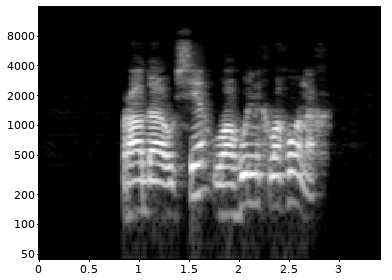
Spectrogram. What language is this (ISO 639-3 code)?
bel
